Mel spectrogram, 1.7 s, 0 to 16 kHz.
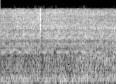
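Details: Condenser fan running steadily with even rushing air, no rubbing, rattling or bearing whine, while the compressor runs and head pressure climbs toward 250 psi during a fan cycling control test after replacing the faulty control; normal condenser fan operation.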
